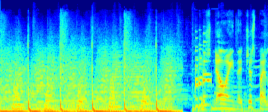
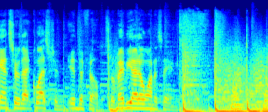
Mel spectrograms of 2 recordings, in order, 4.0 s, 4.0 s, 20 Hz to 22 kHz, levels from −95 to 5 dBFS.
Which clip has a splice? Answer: first; 1 cut; at 2.7 s

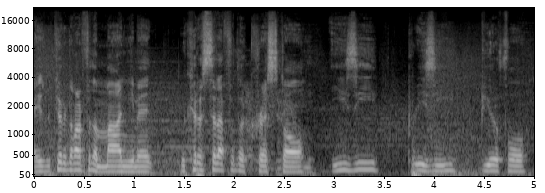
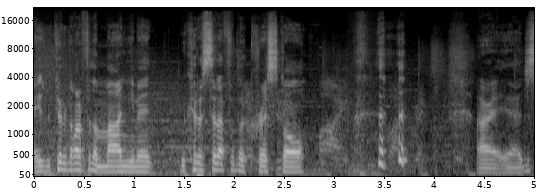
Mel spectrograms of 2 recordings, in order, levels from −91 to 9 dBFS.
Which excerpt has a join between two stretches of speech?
first; 1 cut; at 2.8 s

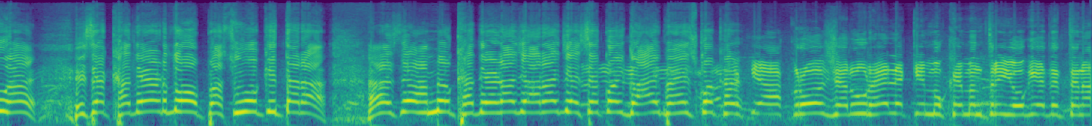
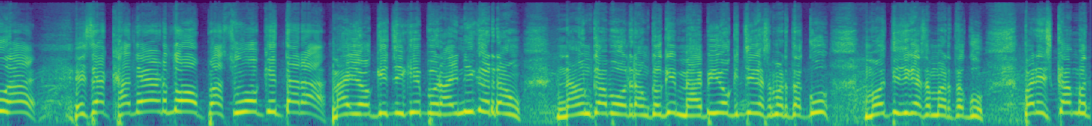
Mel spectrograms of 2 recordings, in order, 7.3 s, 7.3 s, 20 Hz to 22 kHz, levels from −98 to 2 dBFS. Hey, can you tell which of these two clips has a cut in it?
second; 1 cut; at 2.2 s

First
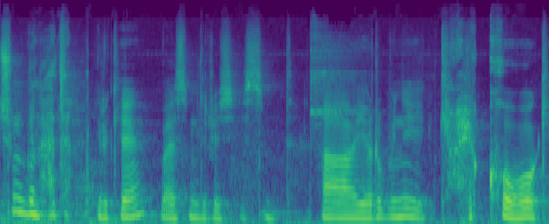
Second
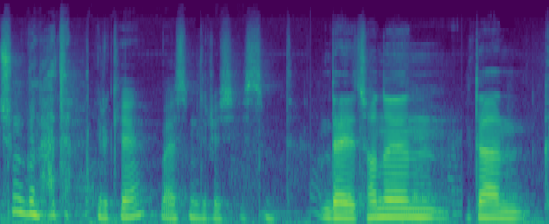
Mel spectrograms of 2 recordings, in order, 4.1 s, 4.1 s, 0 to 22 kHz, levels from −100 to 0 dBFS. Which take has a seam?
first; 1 cut; at 2.3 s

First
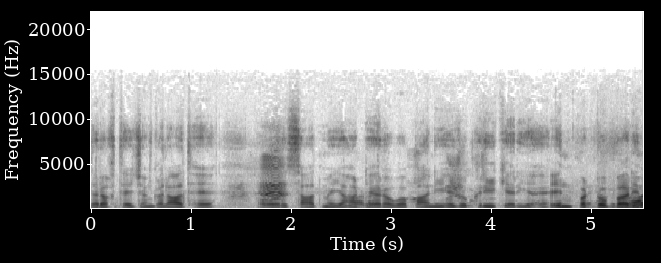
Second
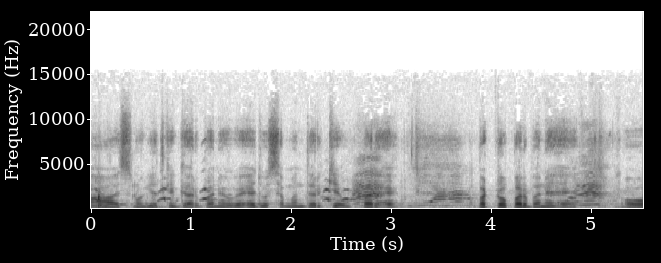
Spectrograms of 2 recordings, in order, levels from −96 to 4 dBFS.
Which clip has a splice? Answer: first; 1 cut; at 4.6 s

